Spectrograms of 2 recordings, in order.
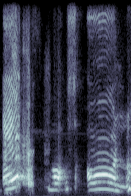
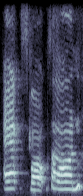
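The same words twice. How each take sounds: First: "Xbox on" a little louder, broad Scots vowels; mock Scottish "Xbox on". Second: Laughing, Scottish "Xbox on" with short rounded o; mock Scottish "Xbox on". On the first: Imitating brother in his bedroom, mock Scottish "Xbox on". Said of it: "you hear him in the bedroom going". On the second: Shown as a demonstration. Mocking her brother to friends, laughing Scottish "Xbox on". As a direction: say "Xbox on" in broad Scots, giggling. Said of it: "in an American accent, not".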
